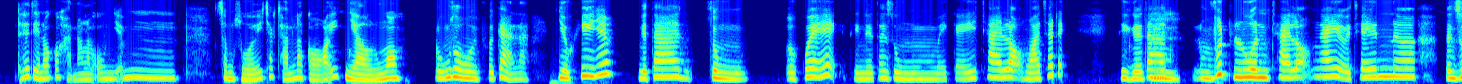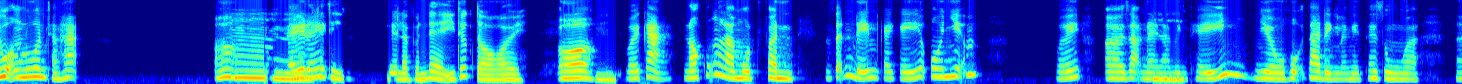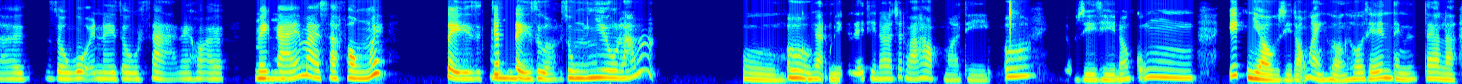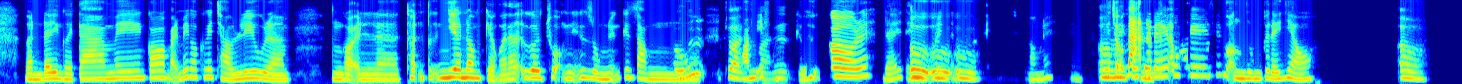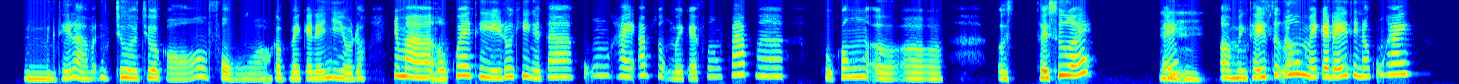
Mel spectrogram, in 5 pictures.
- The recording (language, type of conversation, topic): Vietnamese, podcast, Bạn nghĩ thế nào về việc bảo tồn sông suối ở địa phương?
- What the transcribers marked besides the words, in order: other background noise; tapping; tsk; unintelligible speech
